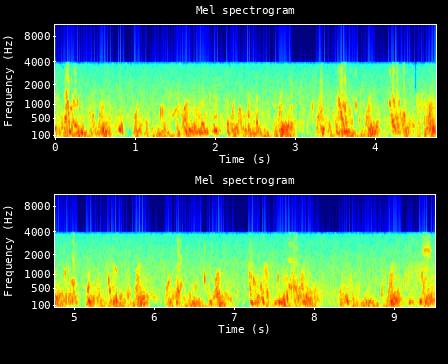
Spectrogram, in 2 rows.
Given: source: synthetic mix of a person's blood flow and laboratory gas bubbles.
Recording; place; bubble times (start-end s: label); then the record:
Doppler ultrasound of blood flow; precordium
0.00-0.56 s: bubbles
0.78-0.89 s: bubbles
1.29-2.22 s: bubbles
2.25-2.58 s: bubbles
2.94-3.03 s: bubbles
3.19-3.41 s: bubbles
3.45-3.84 s: bubbles
4.15-4.44 s: bubbles
4.49-4.78 s: bubbles
4.86-5.08 s: bubbles
5.38-5.73 s: bubbles
6.25-6.38 s: bubbles
6.43-6.55 s: bubbles
6.59-6.67 s: bubbles
7.17-7.46 s: bubbles
7.52-7.82 s: bubbles
8.38-8.48 s: bubbles
8.92-9.08 s: bubbles
9.13-9.53 s: bubbles
From the record:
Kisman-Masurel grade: 342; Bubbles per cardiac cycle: rolling drumbeat, 9 or more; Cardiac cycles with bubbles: 100%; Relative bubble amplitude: moderate (0.250 to 0.450); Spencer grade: 3 (all of the cardiac periods contain showers or single bubble signals, but not dominating or overriding the cardiac motion signals); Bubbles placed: only in the low amplitude regions of the cardiac cycle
